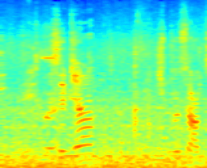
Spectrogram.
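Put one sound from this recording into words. A vehicle engine hums low and steady.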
